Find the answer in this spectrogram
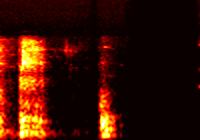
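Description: A man clearing his throat: a short rasp just after the start and a briefer one about a second in.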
